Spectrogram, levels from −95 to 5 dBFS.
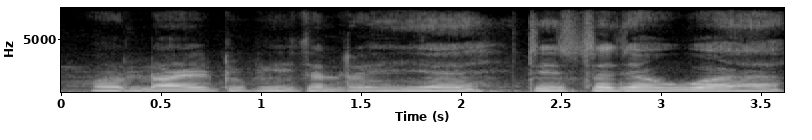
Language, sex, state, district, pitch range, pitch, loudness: Hindi, male, Bihar, Sitamarhi, 155-170 Hz, 165 Hz, -24 LUFS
